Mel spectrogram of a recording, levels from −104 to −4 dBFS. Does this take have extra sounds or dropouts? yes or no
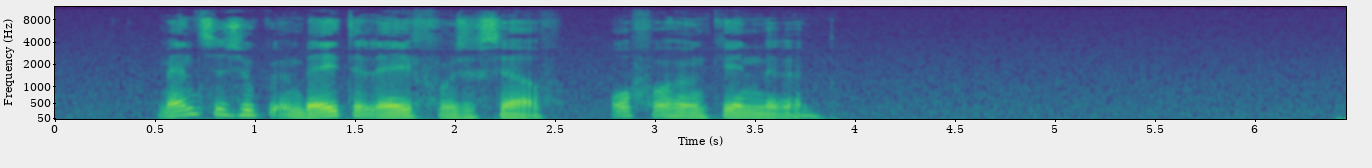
no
